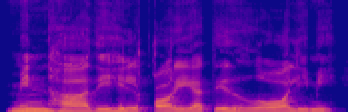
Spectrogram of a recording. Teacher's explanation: نون پہ اظہار ہے کیونکہ آگے حروف حلقی میں سے ہے، ہا پہ کھڑا زبر ہے جس کو ایک الف کے برابر کھینچیں گے، پھر اگلا جو ہا ہے یعنی زال کے بعد زال کے نیچے زیر ہے اس کو نہیں لمبا کرنا لیکن نرمی سے ادا کرنا ہے، اور اسی طرح لام کو نہیں ہلائیں گے۔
